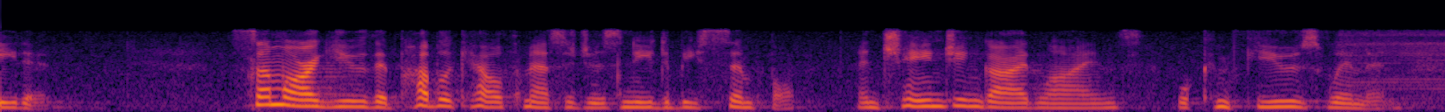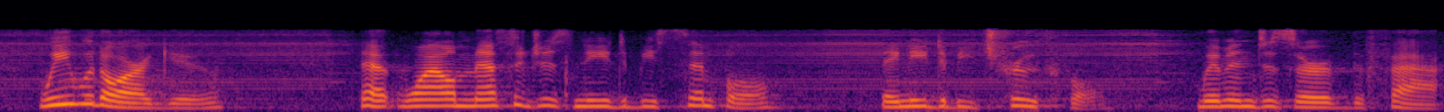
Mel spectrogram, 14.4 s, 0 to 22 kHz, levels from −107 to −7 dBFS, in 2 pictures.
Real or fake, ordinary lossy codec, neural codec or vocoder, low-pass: real; Opus, 32 kbps; none; 7.2 kHz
